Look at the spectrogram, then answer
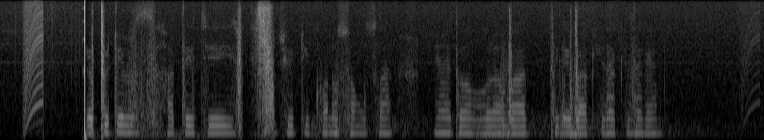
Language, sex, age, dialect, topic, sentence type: Bengali, male, 18-24, Western, banking, statement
